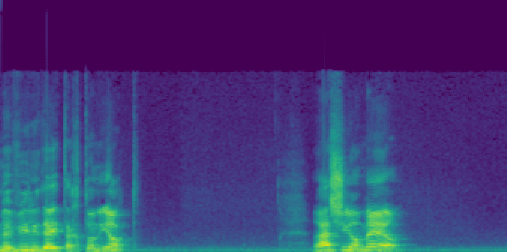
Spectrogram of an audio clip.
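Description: A man speaks calmly and close to a microphone, reading out in short phrases.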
